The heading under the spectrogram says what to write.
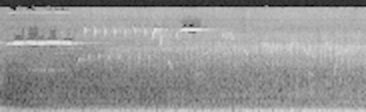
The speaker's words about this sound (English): Oh, and there's a kingfisher. That chattering is a kingfisher coming by. Yeah, looking for some fish to plunge down and grab.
